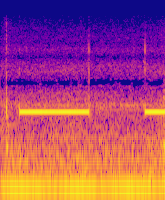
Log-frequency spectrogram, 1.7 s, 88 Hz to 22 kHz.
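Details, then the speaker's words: BK Precision LCR meter measuring inductance (about 57–58 µH) by sending a roughly 1 kHz test signal through a speaker. Two clean, steady beeps of about three-quarters of a second each; normal test tone. "of course you can hear the thing beeping because it's running a killheart signal into it to measure it"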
